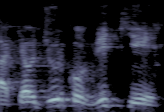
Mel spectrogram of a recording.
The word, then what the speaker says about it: Raquel Jurkovic: Raquel Djurkovic. É assim mesmo que pronuncia, Raquel?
